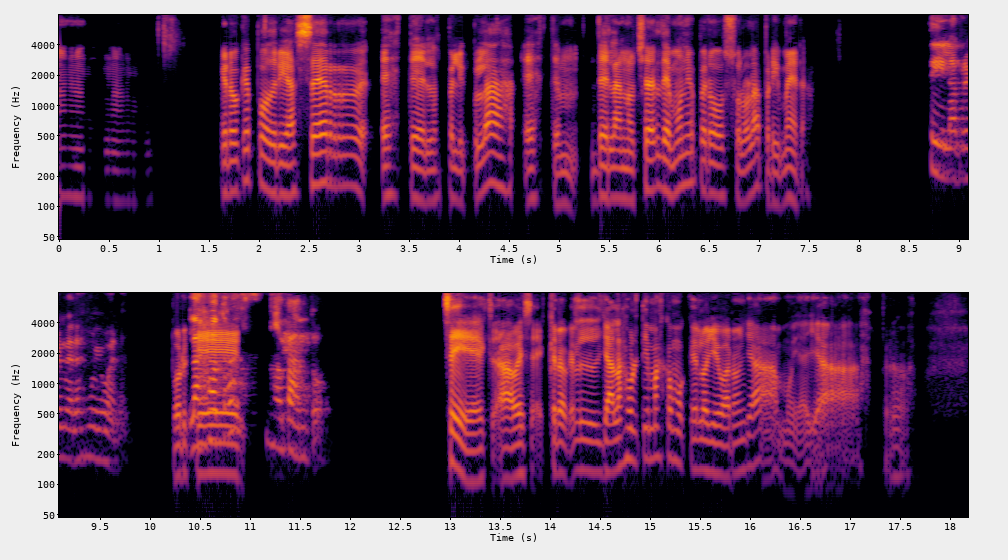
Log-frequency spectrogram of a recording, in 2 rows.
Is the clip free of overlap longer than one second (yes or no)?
yes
